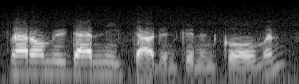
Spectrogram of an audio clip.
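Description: An actor playing a proud, excitable islander with a mock Chinese accent and pidgin phrasing in a 1950s radio serial. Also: male voice, a little high, moderate pace, dull audio, lightly acted. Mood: proud, emphatic. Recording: old radio drama recording.

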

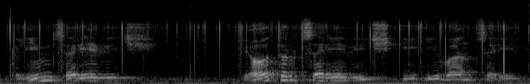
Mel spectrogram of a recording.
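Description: An actor playing a sorrowful old king in an audio fairy-tale play, speaking in a solemn, weighty, deliberate way. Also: medium pitch. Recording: noisy old mono record with clicks.

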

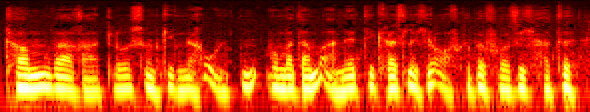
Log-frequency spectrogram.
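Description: The composed narrator of a crime radio play. His voice is very dark and breathy, middle in pitch, and he reads with measured understatement. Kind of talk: scripted radio drama narration.

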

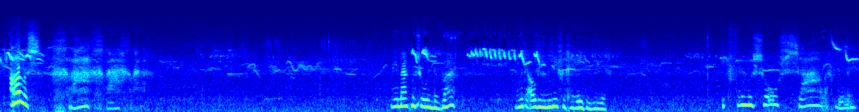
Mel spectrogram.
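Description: An actress playing a young woman doctor in a radio drama, teasing and cynical, going soft and hushed. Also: on the high side, background noise. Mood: tender. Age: young adult. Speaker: general practitioner. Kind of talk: 1980s radio drama acting.

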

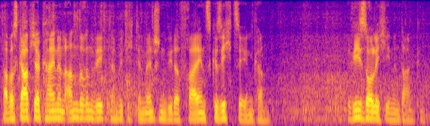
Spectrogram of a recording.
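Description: Earnest, vindicated gentleman played by a man, fairly low voice, clear street noise, 1950s radio play. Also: steady tone, quick pace, natural voice. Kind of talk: 1950s German radio drama acting.

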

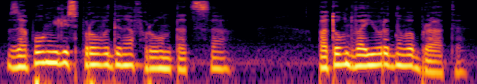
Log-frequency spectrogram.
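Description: A man's voice: a little high, normal speed, dark tone. A man reading a scripted biographical narration as the presenter of a radio programme.

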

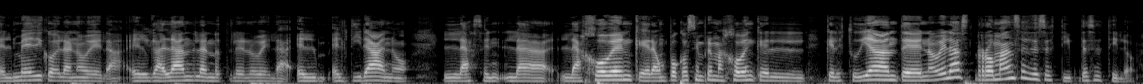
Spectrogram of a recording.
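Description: A woman's voice: on the low side, a bit bright, clear, resonant tone. A woman with an Argentine accent chatting casually as a radio columnist, telling a story in a gossipy, conversational way.

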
